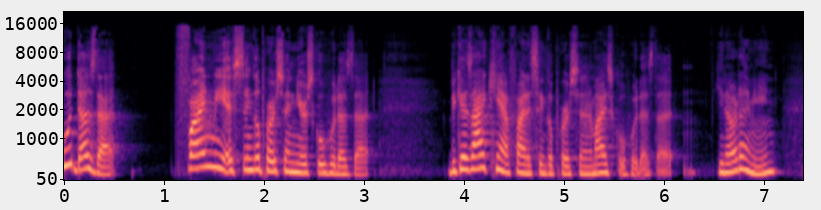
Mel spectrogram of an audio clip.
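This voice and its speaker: On a very clean recording with a silent background, a woman sounds animated, using a fairly high pitch, lively intonation and a fairly quick pace. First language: not English. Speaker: podcast host. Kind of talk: solo vlog-style monologue.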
